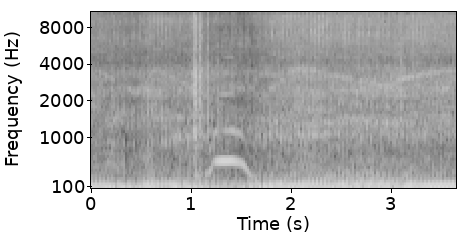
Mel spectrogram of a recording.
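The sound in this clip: A motorcycle engine runs at a steady idle, a constant low rumbling drone throughout, with a sharp click and a short whistle-like tone partway through.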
